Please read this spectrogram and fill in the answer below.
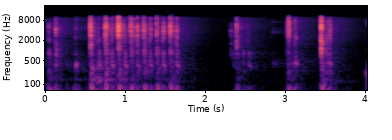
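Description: Typing on a computer keyboard: a quick run of keystrokes for about two seconds, a short pause, then a few more keys.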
